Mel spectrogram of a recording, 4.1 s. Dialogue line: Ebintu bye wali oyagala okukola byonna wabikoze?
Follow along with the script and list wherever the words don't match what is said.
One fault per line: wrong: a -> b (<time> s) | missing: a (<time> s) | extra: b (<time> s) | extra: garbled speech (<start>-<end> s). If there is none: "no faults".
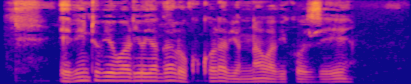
no faults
